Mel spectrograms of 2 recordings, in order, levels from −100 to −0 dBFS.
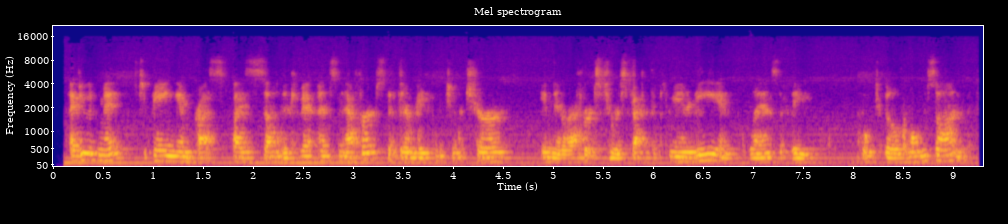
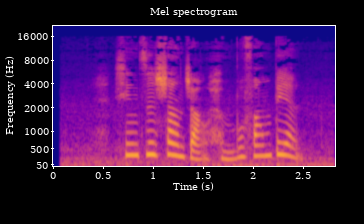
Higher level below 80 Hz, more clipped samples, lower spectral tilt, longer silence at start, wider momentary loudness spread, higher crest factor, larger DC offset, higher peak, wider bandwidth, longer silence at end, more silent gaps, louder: about the same, -50 dBFS vs -48 dBFS; neither; first, -6.5 dB/octave vs -3.5 dB/octave; about the same, 0.1 s vs 0.05 s; second, 7 LU vs 11 LU; about the same, 16 dB vs 18 dB; neither; first, -2 dBFS vs -8 dBFS; second, 8.8 kHz vs 16 kHz; about the same, 0.05 s vs 0 s; neither; first, -18 LUFS vs -25 LUFS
